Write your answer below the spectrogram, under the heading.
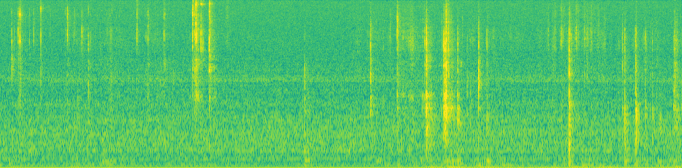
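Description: Sharp plastic clicks and taps from a small clear plastic tub and its snap-on lid being handled and pressed shut. The clicks are scattered at first and come in a quick cluster past the middle, over a steady hiss.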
